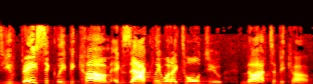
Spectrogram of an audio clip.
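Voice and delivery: loud, high, driving preacher voice; preaching at full force. Acted. Preacher hammering home the Canaanite warning, loud and high.

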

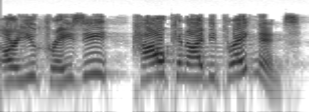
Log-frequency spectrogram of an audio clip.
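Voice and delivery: loud, high, blunt disbelief; incredulous. Acted. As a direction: demand an answer, utterly flabbergasted. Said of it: "what she's saying is".

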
